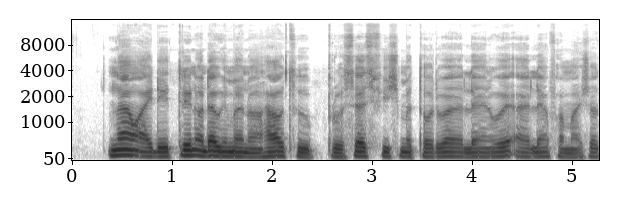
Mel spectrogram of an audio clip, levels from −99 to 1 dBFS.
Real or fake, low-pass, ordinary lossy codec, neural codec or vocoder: fake; 14.4 kHz; none; vocoder, 44.1 kHz, 128 mel bands every 256 samples, BigVGAN v2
